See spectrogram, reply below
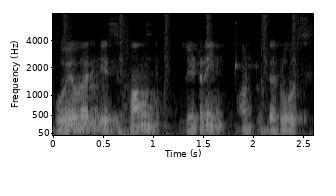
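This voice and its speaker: A man's voice: mid-range voice, fairly quick, darkish tone. A man with an Indian accent giving a formal explanation as a municipal official. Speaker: municipal commissioner. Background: music.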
